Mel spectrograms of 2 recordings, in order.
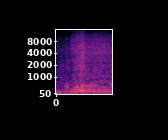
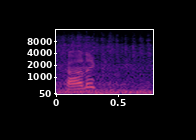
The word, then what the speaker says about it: Connick: It's not Canoic. I asked her earlier. Yeah, I'm pretty sure she said it was Connick.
